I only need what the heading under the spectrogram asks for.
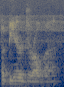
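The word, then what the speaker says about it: Iberdrola: of this Spanish company aard drolla which I kept pronouncing wrong in that other vide so I apologize it's aard drolla spanish-based company rant parent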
